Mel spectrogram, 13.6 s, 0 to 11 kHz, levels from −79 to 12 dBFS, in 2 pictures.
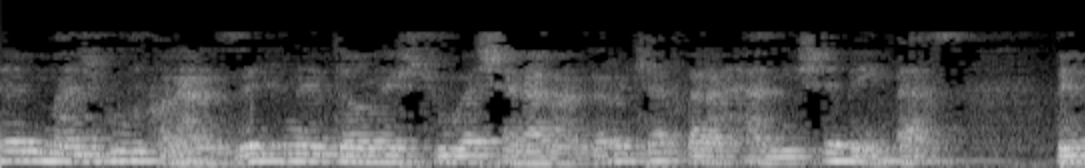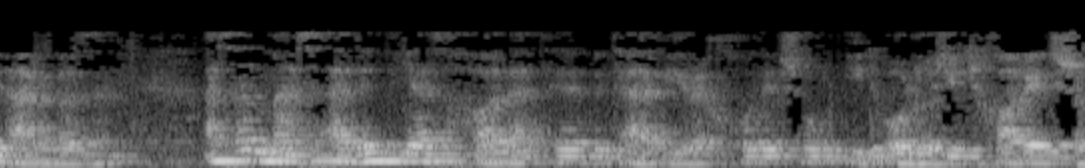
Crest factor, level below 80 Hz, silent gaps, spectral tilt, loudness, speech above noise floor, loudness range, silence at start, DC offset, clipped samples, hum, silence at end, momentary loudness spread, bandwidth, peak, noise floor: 14 dB; -44 dBFS; none; -12.5 dB/octave; -16 LUFS; 21 dB; 4 LU; 0 s; under 0.1%; under 0.1%; none; 0 s; 10 LU; 5.8 kHz; 0 dBFS; -36 dBFS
